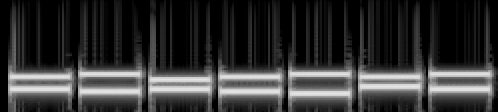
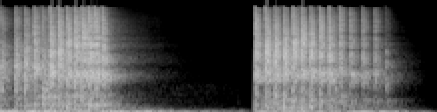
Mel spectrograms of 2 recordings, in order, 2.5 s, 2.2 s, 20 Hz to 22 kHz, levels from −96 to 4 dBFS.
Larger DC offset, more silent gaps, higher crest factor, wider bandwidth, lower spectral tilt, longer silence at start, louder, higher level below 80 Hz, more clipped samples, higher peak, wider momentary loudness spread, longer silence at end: neither; neither; second, 6 dB vs 16 dB; second, 2 kHz vs over 20 kHz; first, -2 dB/octave vs 0 dB/octave; about the same, 0.05 s vs 0 s; first, -6 LUFS vs -12 LUFS; second, -74 dBFS vs -30 dBFS; first, 0.3% vs under 0.1%; about the same, 0 dBFS vs 0 dBFS; second, 1 LU vs 11 LU; second, 0.05 s vs 0.2 s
